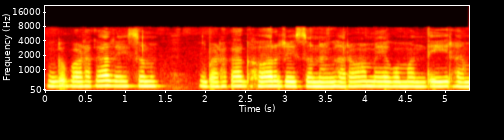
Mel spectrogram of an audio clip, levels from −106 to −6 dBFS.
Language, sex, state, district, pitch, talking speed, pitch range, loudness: Magahi, female, Jharkhand, Palamu, 220 Hz, 170 wpm, 215-225 Hz, -15 LUFS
